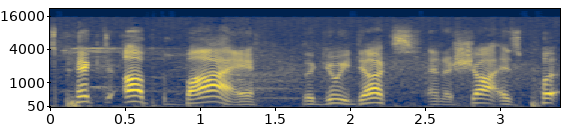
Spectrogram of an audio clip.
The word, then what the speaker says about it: Geoducks: it appears that the the mascot for our opponents here tonight is actually the gooey ducks and I am pronouncing it wrong as here's kav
